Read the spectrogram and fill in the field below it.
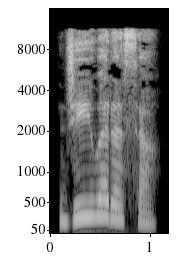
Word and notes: ಜೀವರಸ: jīva rasa

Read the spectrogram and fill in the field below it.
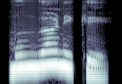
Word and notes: ಮುಂಗಾಣ್ಕೆ: mungāṇke

